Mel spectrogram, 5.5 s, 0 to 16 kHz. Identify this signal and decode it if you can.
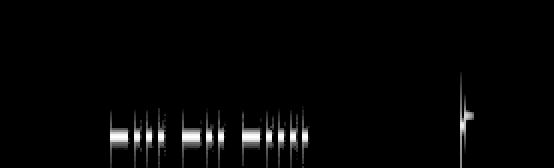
Morse code, heard as a keyed tone, about 20 wpm, 700 Hz. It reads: BD6
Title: All Cut Numbers - 3-Digit 20wpm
